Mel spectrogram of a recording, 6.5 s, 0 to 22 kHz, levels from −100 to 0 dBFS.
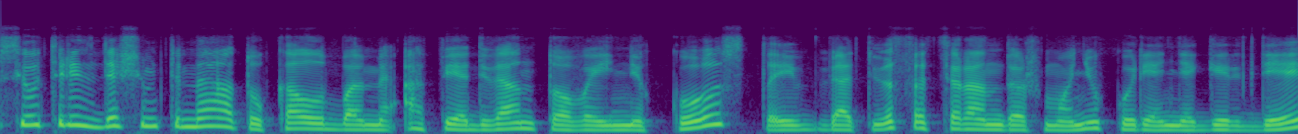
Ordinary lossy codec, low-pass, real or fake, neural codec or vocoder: Opus, 32 kbps; 7.2 kHz; real; none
